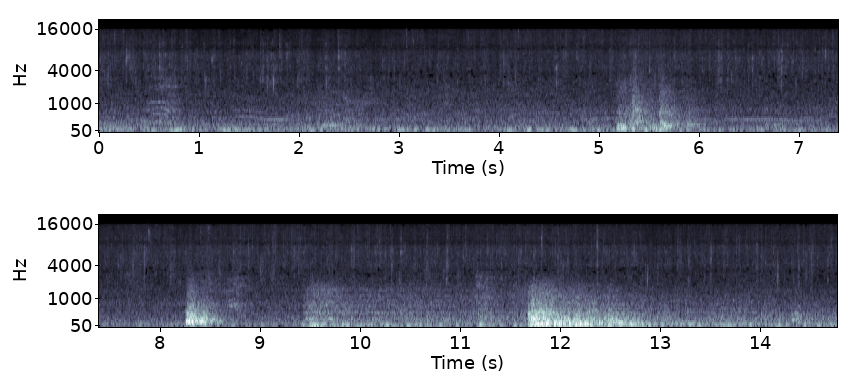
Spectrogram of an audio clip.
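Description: Heavy rain falling steadily on a window during a storm. Several loud, low rumbling swells come through, one starting suddenly about eight seconds in and the loudest about twelve seconds in.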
